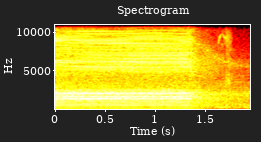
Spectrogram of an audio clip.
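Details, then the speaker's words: MSI Stealth 18 HX AI 2025 laptop (RTX 5070 Ti) in max fan mode while running hot: a loud, steady, high-pitched whine over rushing airflow that cuts off abruptly; reviewer suspects this unit may be defective. "So as we can see here, that sound is quite annoying. So if you're playing games for a long period of time, that this is going to become a challenge."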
